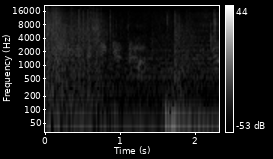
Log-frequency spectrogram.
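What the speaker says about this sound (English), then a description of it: "that's the 50 caliber here" In a Company of Heroes 2 battle, a .50 caliber machine gun fires in a dense, rapid burst, then a sudden heavier blast of gunfire cuts in partway through, all mixed under game noise.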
